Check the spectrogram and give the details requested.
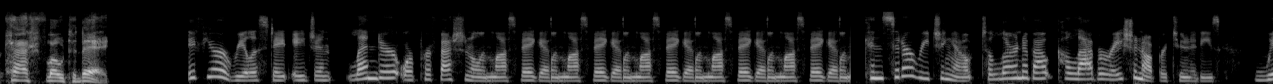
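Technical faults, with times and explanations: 4.73–11.90 s, scattered short gaps: Starting just after "estate agent lender or", about four brief ticks and smears interrupt the speech, none longer than roughly 20 ms. Small pieces of audio went missing in transmission, and the receiver covered each hole by stretching the preceding sound.
5.51–8.50 s, broken-record loop: A 0.72 s fragment plays back-to-back four times, so the speech stutters in place for about three seconds and then jumps ahead. The likely cause is a stall in the player or stream that kept resending its last held piece, losing the speech meant for that time.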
